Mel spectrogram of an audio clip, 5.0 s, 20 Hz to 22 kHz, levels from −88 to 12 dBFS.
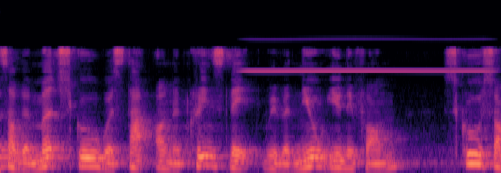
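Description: From 2.32 s to the end of the speech, a feedback whistle sits behind the signal: a thin, steady tone at 4.8 kHz, roughly 15 dB below the speech, swelling and fading slowly in level. The likely cause is a loudspeaker-to-microphone loop held just short of runaway feedback.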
